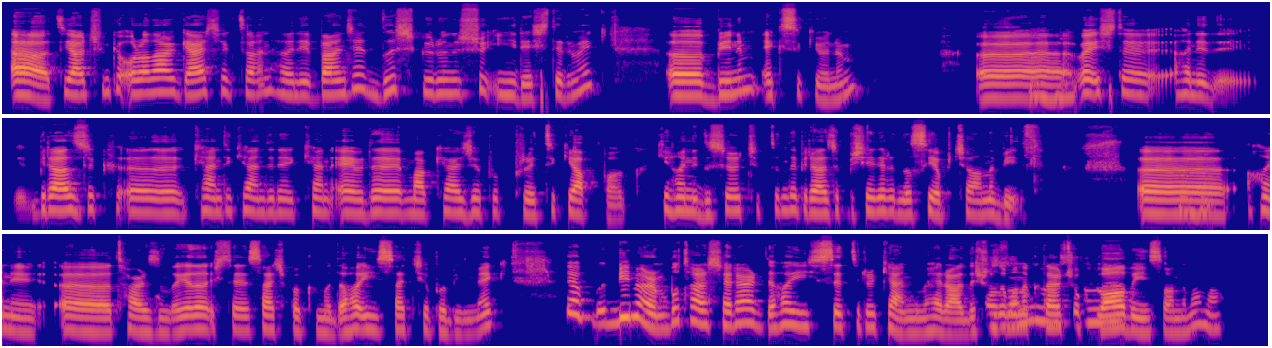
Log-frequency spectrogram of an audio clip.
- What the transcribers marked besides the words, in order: other background noise
- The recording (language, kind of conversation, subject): Turkish, podcast, Kendine güvenini nasıl inşa ettin ve nereden başladın?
